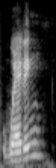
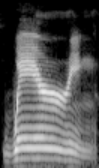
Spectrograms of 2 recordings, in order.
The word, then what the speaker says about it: wearing: next one is wearing give me a good R here instead of wedding weding it's wearing wearing wearing okay one more time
